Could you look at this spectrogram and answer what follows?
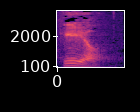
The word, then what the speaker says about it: gil: G-I, long I-L, gil.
